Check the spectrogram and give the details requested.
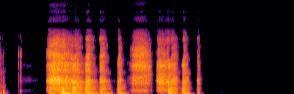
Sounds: Laughter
